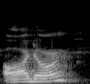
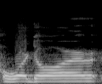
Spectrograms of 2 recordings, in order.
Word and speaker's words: Ardor: ardor our door so think about saying our door you know our door okay guys that's how you pronounce it now or door like you've got all doors or something like that you're about to eat the bike no it's our door like a a-r-e door or door okay guys um i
